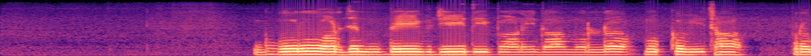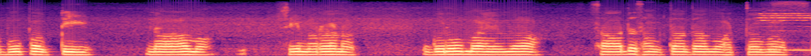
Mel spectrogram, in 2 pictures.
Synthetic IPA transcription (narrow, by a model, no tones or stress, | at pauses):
ɡɡʊɾuːəɾd͡ʒənd̪eːʋd͡ʒiːd̪iːbaːɳiːd̪aːmʊlmʊkʰʋiːt͡ʃʰaː | pɾəbuːpəɡʈ̪iː | naːm | siməɾəɳ | ɡʊɾuːməɦɪmaː | saːd̪səŋɡət̪ãːd̪aːmʊɦət̪əb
